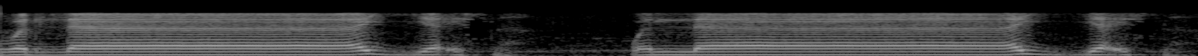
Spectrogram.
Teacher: الحقيقة المذهب الذي عليه القراء والعلماء هنا أنه يظهرها، يظهر الياء فينطق بياءين، وبعضهم قال ينطقها بياء وسكت لطيف حتى تظهر الياءان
